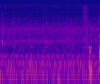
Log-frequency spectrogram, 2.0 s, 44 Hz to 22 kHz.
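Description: Quiet handling of light 3D-printed plastic parts as they are lifted apart, with one sharp click at the start, over a steady low hum.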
